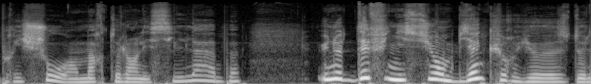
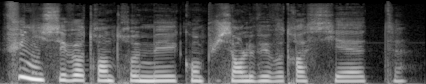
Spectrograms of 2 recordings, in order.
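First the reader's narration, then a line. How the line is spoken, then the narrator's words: Sour tone. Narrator (French): dit Madame Verdurin d'un ton aigre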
